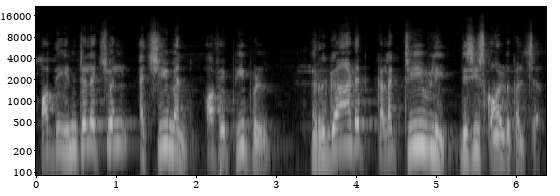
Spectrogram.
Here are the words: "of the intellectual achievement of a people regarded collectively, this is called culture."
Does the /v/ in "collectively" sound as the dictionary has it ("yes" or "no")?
yes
